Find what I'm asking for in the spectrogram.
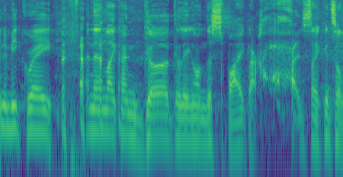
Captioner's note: gurgling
